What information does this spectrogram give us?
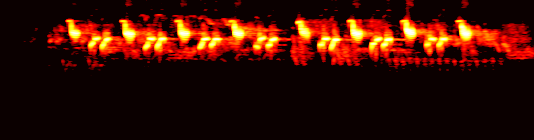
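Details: Song of a great tit, Parus major: bright paired whistled notes repeated quickly and steadily, about a dozen phrases in one continuous run.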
